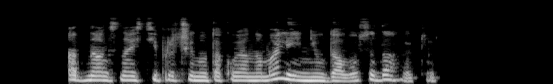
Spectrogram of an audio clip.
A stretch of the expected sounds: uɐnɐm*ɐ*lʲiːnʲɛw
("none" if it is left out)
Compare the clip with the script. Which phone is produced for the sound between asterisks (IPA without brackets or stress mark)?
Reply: a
